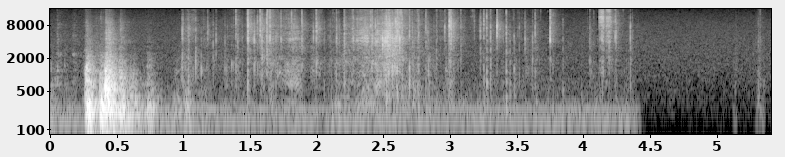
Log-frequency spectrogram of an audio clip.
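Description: A foil pack crinkles as it is torn open.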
